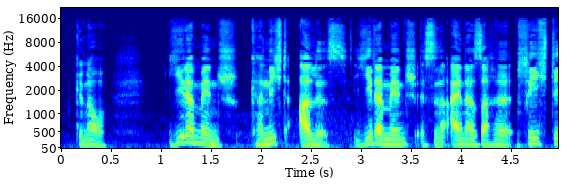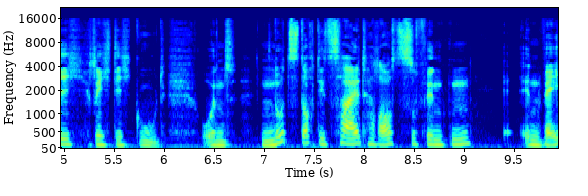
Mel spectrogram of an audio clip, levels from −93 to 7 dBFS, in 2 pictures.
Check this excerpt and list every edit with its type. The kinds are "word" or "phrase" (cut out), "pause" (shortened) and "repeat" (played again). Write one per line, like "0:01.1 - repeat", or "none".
0:01.8 - pause
0:02.9 - word
0:04.6 - word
